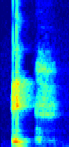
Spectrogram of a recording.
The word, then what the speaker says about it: ik: First one is the I. The I. Ik. Ik. As you can see, you will hardly have to open your mouth.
